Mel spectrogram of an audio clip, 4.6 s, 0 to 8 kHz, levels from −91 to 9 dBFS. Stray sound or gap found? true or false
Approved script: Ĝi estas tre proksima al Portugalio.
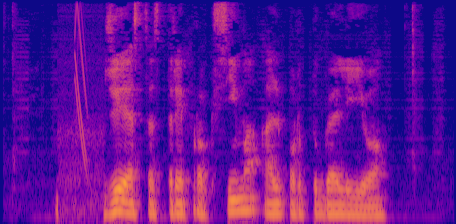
true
